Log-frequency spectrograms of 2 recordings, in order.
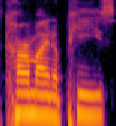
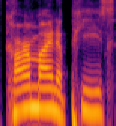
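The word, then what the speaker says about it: Carmine Appice: right because Carmine is Carmine a pece and Vinnie is Vinnie Apache they like separate the pronunciation of their same name even though they're related correct I believe they're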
